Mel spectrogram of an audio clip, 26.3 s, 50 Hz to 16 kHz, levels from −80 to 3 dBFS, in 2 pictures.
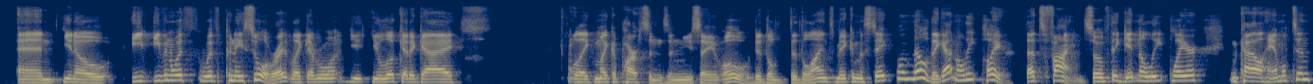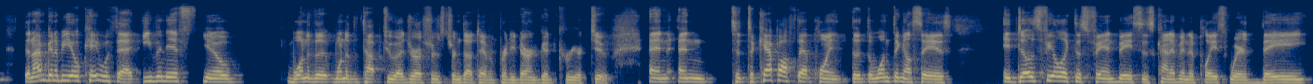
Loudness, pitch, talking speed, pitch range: -22 LUFS, 150 Hz, 260 wpm, 135-185 Hz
